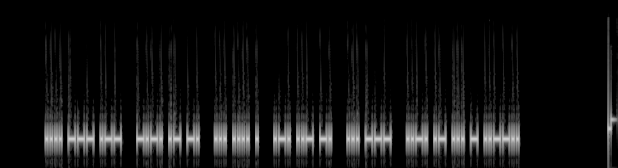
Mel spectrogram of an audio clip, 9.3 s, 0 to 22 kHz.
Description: Morse code, heard as a keyed tone, about 34 wpm, 700 Hz. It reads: HOW CAN SHE RUN SO FAST?
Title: Sentences from Top 1000 Words - Review Part 2 - 35wpm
